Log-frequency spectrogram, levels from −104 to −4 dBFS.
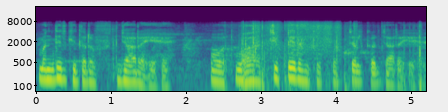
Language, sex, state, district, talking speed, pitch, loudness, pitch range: Hindi, male, Himachal Pradesh, Shimla, 185 wpm, 135 Hz, -24 LUFS, 120-150 Hz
